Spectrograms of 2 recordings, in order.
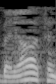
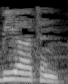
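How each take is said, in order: First: The first syllable has no i vowel. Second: The first syllable has an i vowel. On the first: The speaker calls it right. "هذا الصحيح" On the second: The speaker calls it wrong. "كسر كلمة بياتا"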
